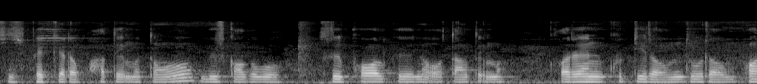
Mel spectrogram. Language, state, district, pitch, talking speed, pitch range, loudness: Kokborok, Tripura, West Tripura, 120 Hz, 135 wpm, 115-125 Hz, -20 LUFS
